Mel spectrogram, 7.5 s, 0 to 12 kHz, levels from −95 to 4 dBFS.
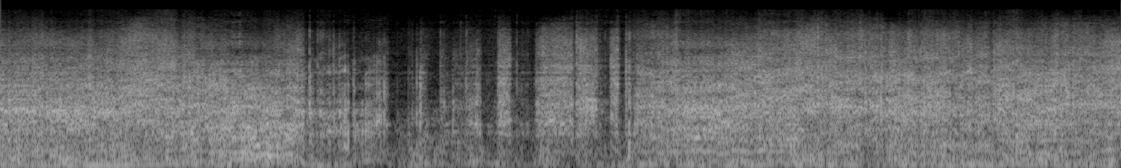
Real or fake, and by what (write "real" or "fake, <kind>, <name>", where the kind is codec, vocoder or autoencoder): fake, codec, SNAC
